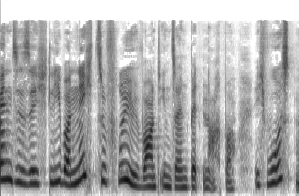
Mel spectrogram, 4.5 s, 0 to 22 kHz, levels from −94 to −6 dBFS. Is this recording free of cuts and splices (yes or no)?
yes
